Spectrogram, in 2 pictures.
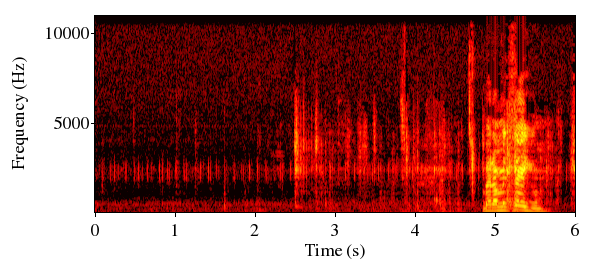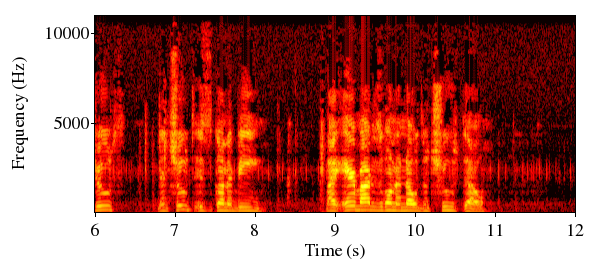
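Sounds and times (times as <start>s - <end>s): faint low car hum: 0.0s - 12.0s.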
